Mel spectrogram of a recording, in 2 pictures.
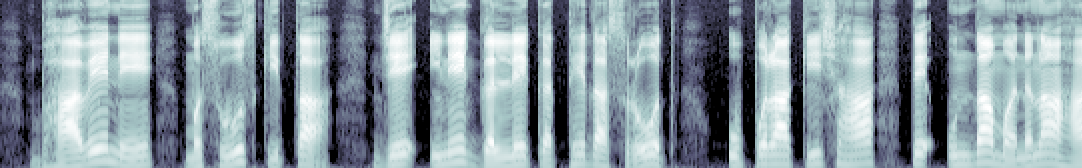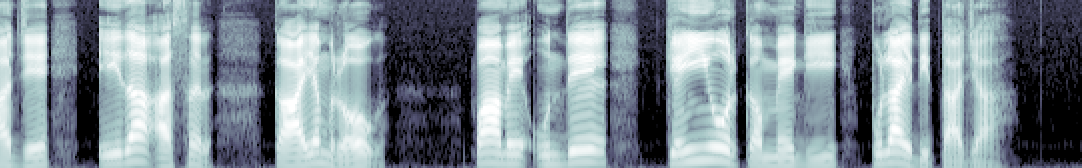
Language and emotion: Dogri, neutral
